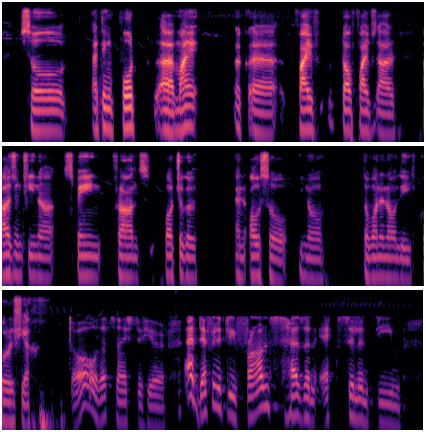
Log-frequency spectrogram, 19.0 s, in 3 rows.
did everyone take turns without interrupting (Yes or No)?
Yes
